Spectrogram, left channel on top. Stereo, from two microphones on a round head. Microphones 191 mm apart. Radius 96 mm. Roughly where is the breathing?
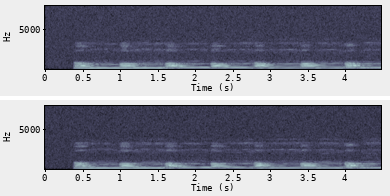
No breathing in this recording.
